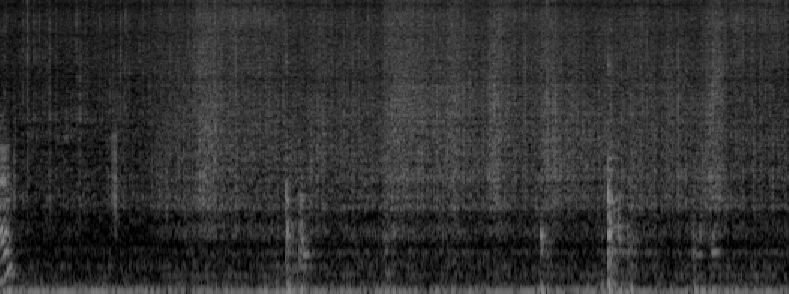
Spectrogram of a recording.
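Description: Shredded cabbage and ground lentil paste sizzling in hot oil in a kadai while a wooden spatula stirs and tosses it. The spatula scrapes and knocks against the pan a few times over the steady frying hiss.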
